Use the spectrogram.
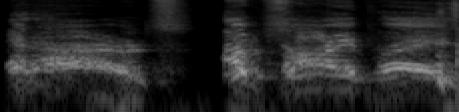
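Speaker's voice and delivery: high pained pleading whimper; tortured soul voice. Acted. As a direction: beg like a suffering ghost. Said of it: "You can hear one of them now".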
